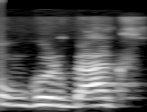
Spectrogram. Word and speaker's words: Gurbaks: So ये जो Gurbak's नाम है, am I pronouncing it right?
